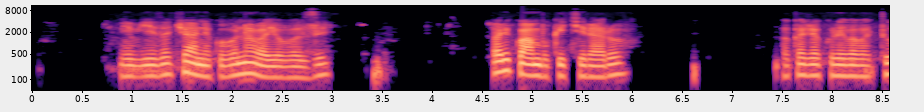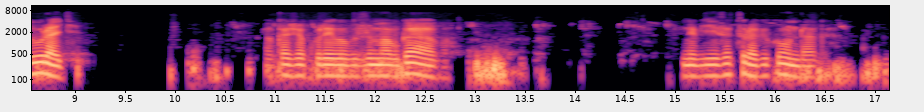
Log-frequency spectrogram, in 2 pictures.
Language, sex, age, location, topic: Kinyarwanda, male, 25-35, Musanze, government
